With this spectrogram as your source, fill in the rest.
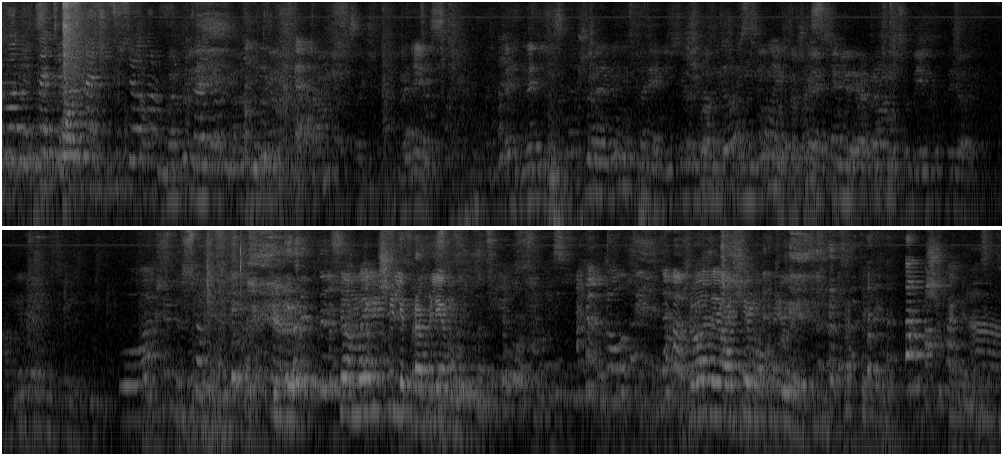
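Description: Children and teenage boys chatter nearby in a room.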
